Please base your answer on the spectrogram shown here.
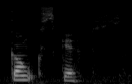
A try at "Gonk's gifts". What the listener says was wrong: You're missing a T. Gonk's gifts.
